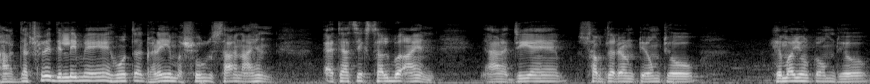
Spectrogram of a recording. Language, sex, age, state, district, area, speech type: Sindhi, male, 45-60, Delhi, South Delhi, urban, spontaneous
